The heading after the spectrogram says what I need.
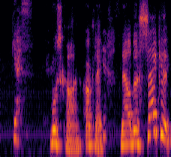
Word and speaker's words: Mooskaan: think i got the first right okay it's moose khan yes moose khan okay now the second name is the harder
